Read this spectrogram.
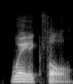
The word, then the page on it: wakeful: American English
